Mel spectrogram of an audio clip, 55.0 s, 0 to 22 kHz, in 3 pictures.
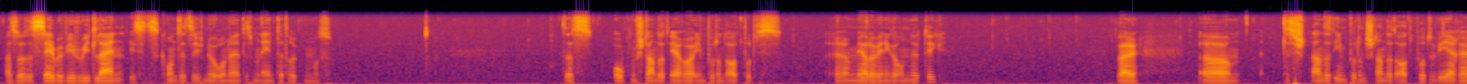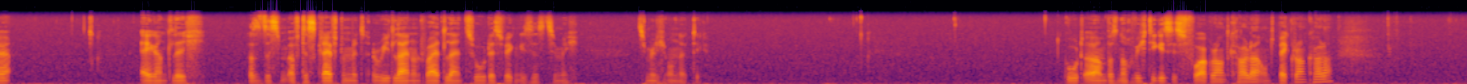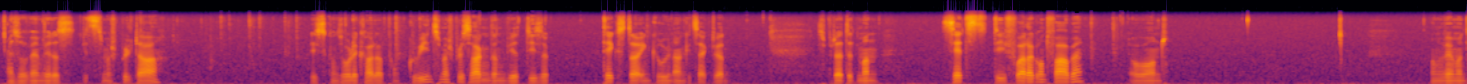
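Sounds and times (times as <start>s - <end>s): room hiss: 0.0s - 55.0s.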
